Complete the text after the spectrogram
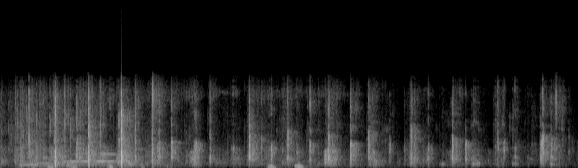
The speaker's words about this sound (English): I'd like the church family to give them a round of applause.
